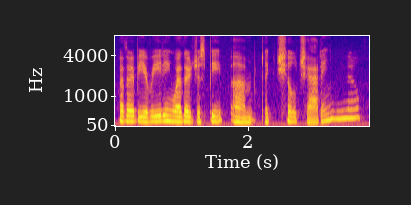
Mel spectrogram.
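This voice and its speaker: A woman livestreamer chatting casually in a soft ASMR style, often dropping toward a whisper. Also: on the low side, animated, brisk. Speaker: livestreamer hosting an ASMR reading stream.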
